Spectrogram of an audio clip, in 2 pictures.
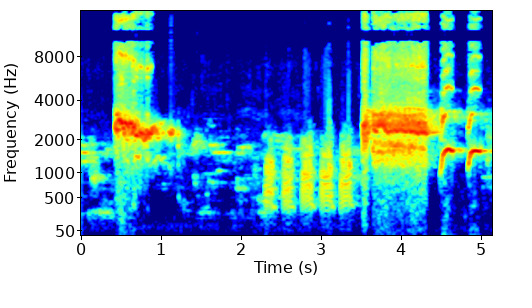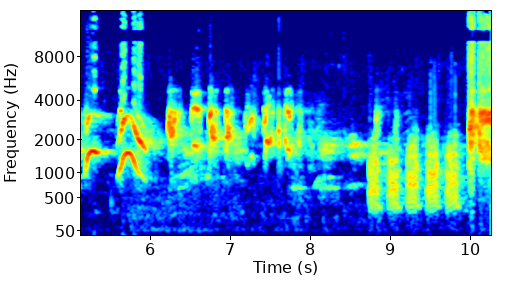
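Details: A common myna's song recorded on a phone app mixes rasping bursts, quick pulsed chatter and three clear down-slurred whistles in a row, followed by more rapid clicking notes and a harsh hissy ending.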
